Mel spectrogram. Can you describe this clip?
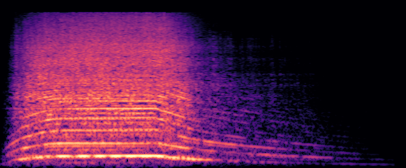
Hoover dirt
Re-mix of this::
Trying to make it sound like a synth hoover.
